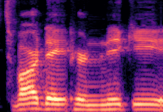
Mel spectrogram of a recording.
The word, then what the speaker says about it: Twarde Pierniki: tauren um so that's uh there's two names tavarde piernicki and polsky cookie air touring and took me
